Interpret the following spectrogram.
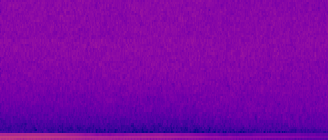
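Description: Near silence: the faint tail of a channel logo's musical sting, a few steady ringing tones slowly fading away.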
